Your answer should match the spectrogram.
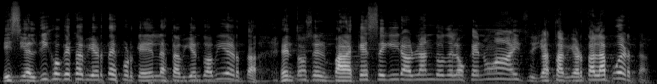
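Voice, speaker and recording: A man's voice: sits high, fast, bright, forceful tone. A man with a Rioplatense Spanish accent preaching a sermon as a pastor, conversational and repetitive, putting questions to his listeners. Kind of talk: sermon to a congregation.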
